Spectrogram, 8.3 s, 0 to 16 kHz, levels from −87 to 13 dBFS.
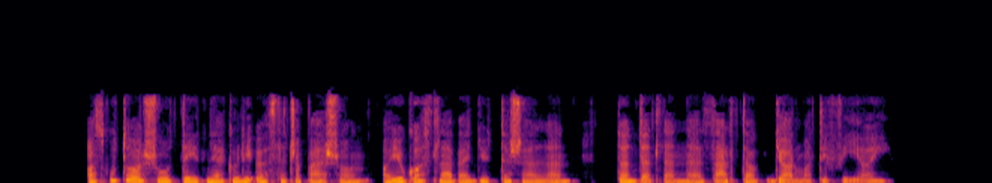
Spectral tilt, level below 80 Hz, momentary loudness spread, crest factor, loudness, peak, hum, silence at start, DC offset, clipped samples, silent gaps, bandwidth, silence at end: -5 dB/octave; -56 dBFS; 9 LU; 18 dB; -20 LUFS; -2 dBFS; none; 0.75 s; under 0.1%; under 0.1%; 4.98-5.10 s; 8 kHz; 0.9 s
